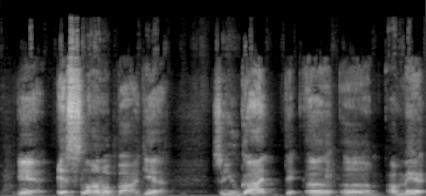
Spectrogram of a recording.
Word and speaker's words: Islamabad: It's Islamabad. Yeah, Islamabad.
